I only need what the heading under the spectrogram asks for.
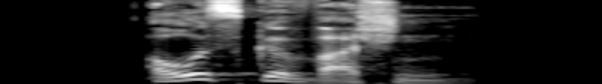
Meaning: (verb) past participle of auswaschen; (adjective) 1. eroded 2. washed out
- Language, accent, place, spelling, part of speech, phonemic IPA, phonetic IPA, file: German, Germany, Berlin, ausgewaschen, verb / adjective, /ˈaʊ̯sɡəˌvaʃən/, [ˈʔaʊ̯sɡəˌvaʃn̩], De-ausgewaschen.ogg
